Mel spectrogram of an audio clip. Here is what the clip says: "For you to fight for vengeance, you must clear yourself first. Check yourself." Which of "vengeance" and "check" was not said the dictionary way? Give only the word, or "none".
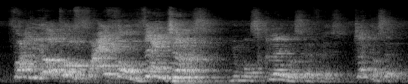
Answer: vengeance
